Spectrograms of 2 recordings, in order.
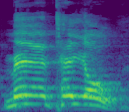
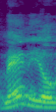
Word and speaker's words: Manteo: His name ain't Manteo, got doggone it. Start getting it right, people. I know what it look like when you spell it. It ain't pronounced Manteo. I know I'm not the person to be talking about nobody's name, to be honest with you. I didn't know it was Manio until I just got the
